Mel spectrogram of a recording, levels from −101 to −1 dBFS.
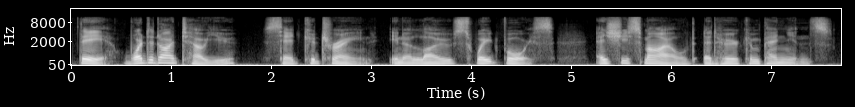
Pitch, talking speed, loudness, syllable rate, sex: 115 Hz, 150 wpm, -20 LUFS, 4.1 syllables/s, female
